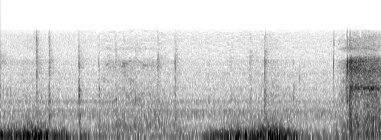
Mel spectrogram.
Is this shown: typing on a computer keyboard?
yes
